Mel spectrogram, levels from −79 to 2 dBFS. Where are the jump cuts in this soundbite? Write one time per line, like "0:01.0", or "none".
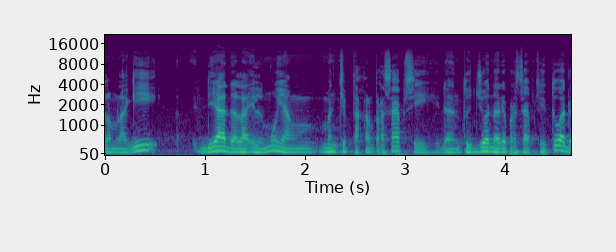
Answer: none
